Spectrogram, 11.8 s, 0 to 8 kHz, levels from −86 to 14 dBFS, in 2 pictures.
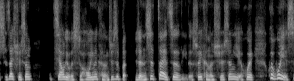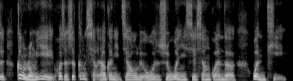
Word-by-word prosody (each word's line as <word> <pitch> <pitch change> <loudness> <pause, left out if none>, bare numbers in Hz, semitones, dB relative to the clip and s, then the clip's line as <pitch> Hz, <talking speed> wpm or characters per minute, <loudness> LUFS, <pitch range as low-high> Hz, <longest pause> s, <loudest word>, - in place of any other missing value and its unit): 时 205 +1 -6
在 250 - +4
学 225 -3 -1
生 230 +3 0 0.4
交 225 +1 +3
流 205 -5 +4
的 170 - -1
时 180 +1 -5
候， 200 +3 0
因 205 - +2
为 230 - +1
可 205 -5 -4
能 170 - -3
就 220 - -5
是 235 +1 -1
本 215 - +1 0.2
人 185 -1 +3
是 255 +5 -1
在 270 +1 +4
这 210 0 +2
里 185 - -10
的， - - -8
所 225 +6 +1
以 - - +3
可 205 - -3
能 180 - 0
学 180 +1 -3
生 235 +4 -2
也 220 - -1
会 200 +3 +1 0.3
会 345 - +3
不 305 - -3
会 330 - +6
也 - - +3
是 225 -4 0 0.2
更 310 -3 +3
容 190 -3 +5
易 230 -6 0
或 255 -2 +1
者 185 - -2
是 205 +5 +2
更 255 -1 -5
想 210 - -6
要 200 +2 +1
跟 215 +1 -1
你 190 -1 -5
交 190 +2 -2
流， 170 -2 -2
或 200 +2 0
者 170 - -6
是 185 +3 -3
问 205 +3 +2
一 180 0 -2
些 185 0 -3
相 190 0 -3
关 185 -1 -1
的 180 - 0 0.3
问 210 -10 +5
题？ 205 +3 -12
200 Hz, 300 characters per minute, -19 LUFS, 185-230 Hz, 0.4 s, 会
